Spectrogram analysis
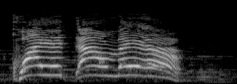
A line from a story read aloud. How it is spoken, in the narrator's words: heard a racket in the night and shouted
